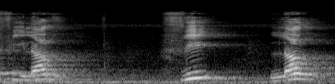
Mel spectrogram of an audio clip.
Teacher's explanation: تو حمزہ کی حرکت کو نقل کر کے ماقبل کو دیتے ہیں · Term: نقل حرکت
